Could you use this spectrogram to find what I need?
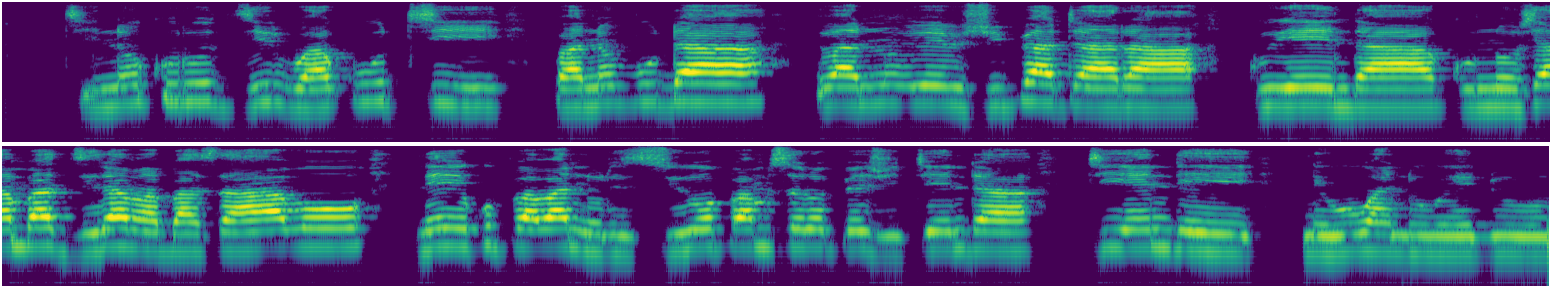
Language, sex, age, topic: Ndau, male, 25-35, health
